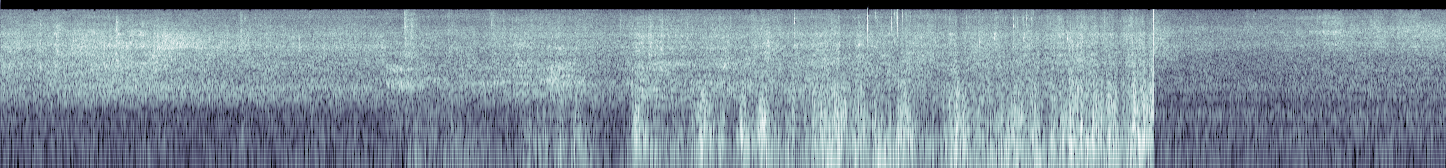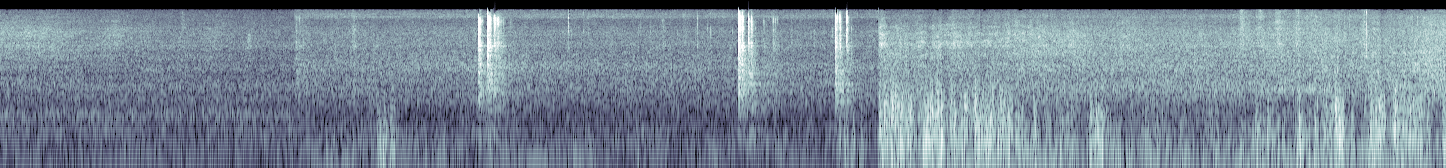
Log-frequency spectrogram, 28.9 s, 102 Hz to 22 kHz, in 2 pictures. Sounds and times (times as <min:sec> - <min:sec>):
Wind noise (microphone): 0:03.9 - 0:11.6, 0:21.8 - 0:28.9.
